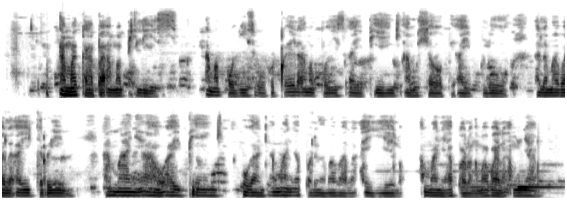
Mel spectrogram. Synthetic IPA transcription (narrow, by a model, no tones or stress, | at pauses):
amaɡ̥ʱab̥ʱʼa̰ʔamapʰiliːsi̥amab̥ʱoɣisiwokuǃɛlaːmab̥ʱoɣisi̥ajipʰieŋkʼiʔam̩ɬɔpʰɛʔajib̥lualamaβalaʔajiɡ̥ʱriːni | amaɲɛawɔajipʰiŋkʼi̥uɣantʼiamaɲɛab̥ʱalwɛŋamaβalaajijɛːlɔ | amaɲɛab̥ʱalwaŋamaβalaːm̩ɲaːma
